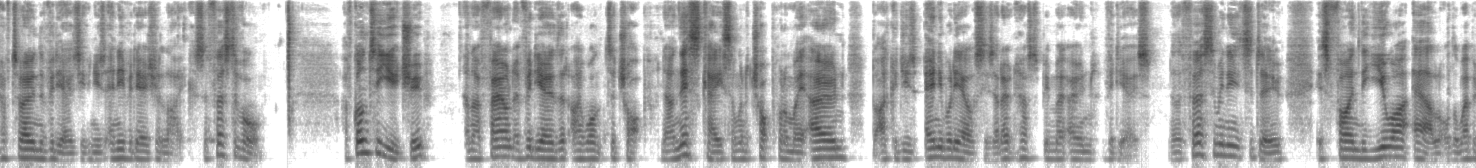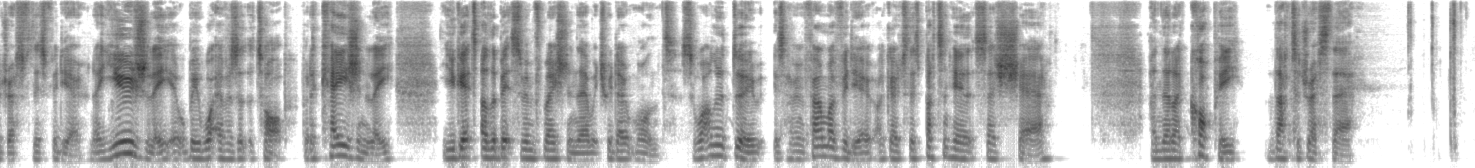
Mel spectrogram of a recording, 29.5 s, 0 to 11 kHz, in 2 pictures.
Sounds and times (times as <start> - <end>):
Speech: 0.0 - 2.6, 3.4 - 25.3, 26.2 - 28.4.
